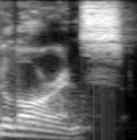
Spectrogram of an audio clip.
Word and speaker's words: Lawrence: Wait, Lawrence has 3 syllables? Kid Lawrence. How's pronouncing Lawrence with 3 syllables? Lawrence. 2 syllables.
